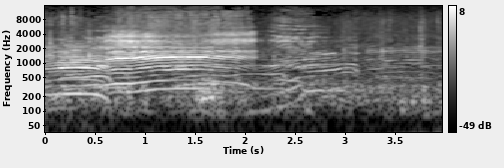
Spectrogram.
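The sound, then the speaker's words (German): Cows mooing, part of a group of seven cattle driven aboard a ship as live food stores; long, drawn-out, low harmonic moos that run on one after another, loud and alone with no talk. “Als lebendige Essensvorräte wurden 7 Kühe an Bord getrieben.”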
